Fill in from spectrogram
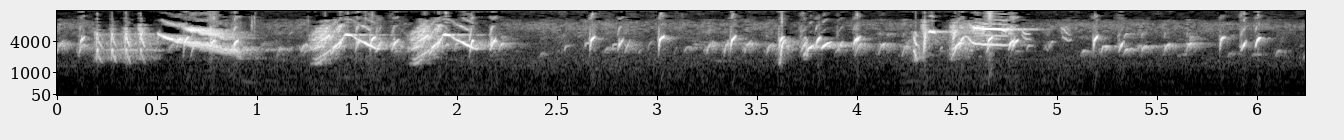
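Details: Singing goldfinch, used as a recording to motivate birds to sing: lively tinkling phrases of sweeping whistled slurs and rapid chirps, loud early on, then softer, choppier twitters.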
